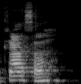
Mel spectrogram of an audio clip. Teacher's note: También se da el caso de la aspiración en posición final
